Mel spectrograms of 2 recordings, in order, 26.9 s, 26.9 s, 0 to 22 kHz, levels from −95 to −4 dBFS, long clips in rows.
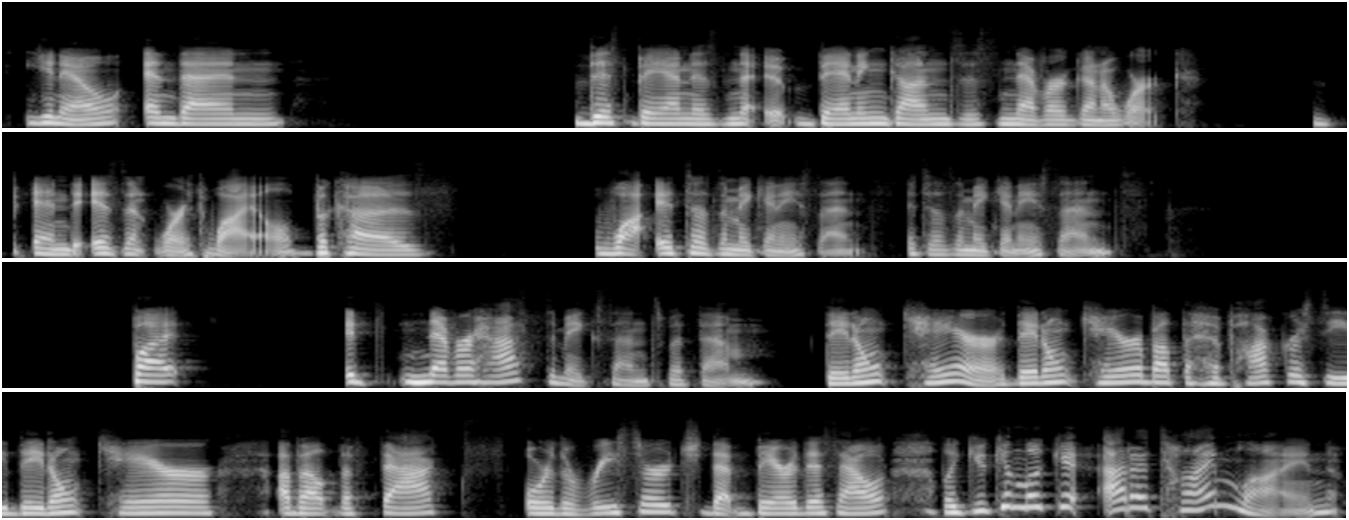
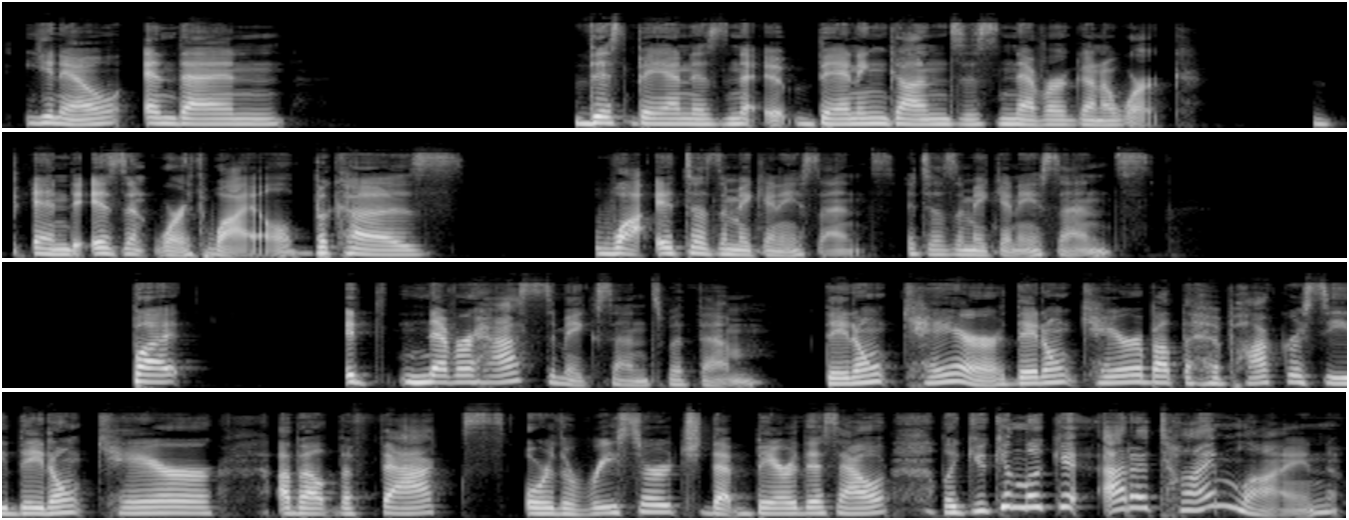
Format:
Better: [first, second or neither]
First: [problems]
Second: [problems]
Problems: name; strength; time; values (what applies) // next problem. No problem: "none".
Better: second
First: muffled; slightly; fading above 3.5 kHz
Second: none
